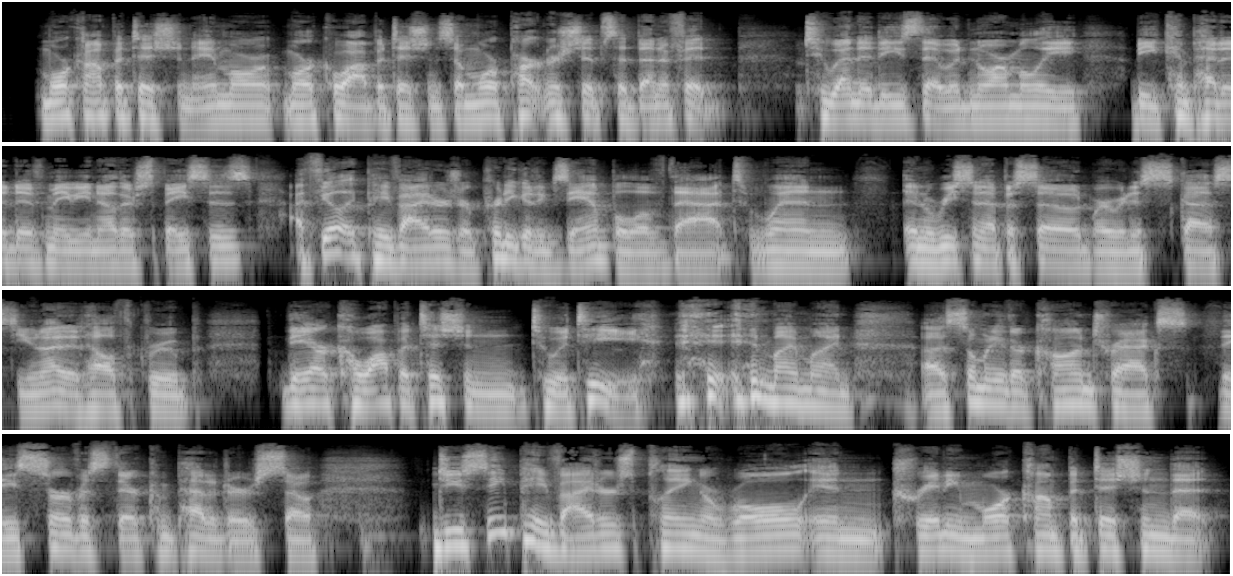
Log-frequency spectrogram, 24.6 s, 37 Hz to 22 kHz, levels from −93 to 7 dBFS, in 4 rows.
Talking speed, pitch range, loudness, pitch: 185 wpm, 95-115 Hz, -17 LUFS, 105 Hz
